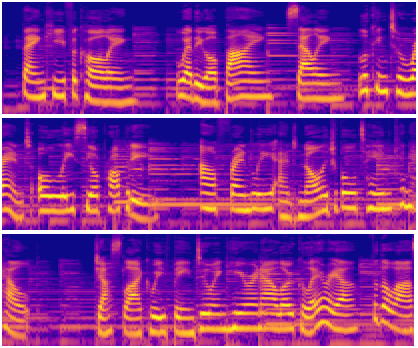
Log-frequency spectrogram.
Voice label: On Hold, AU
